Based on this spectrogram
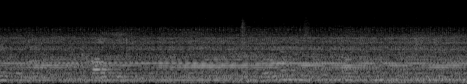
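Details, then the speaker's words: Spin-dryer (spinner) motor that runs very slowly and won't spin clothes. It draws current and starts only when pushed, giving a steady, weak electrical hum with no rise in pitch. "यह अभी current जरूर ले रही है धक्का लगाने से यह स्टार्ट हो रही है करंट ले रही है आपको आवाज इसके आवाज से भी सही नजर आ रहा है"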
